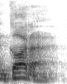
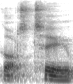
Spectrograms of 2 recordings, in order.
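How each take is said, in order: First: The phrase is reduced with the T sounds dropped. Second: The phrase is said in full with clear T sounds.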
